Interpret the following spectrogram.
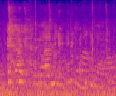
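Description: Untranscribed chatter of several people, with high children's voices prominent among them.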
